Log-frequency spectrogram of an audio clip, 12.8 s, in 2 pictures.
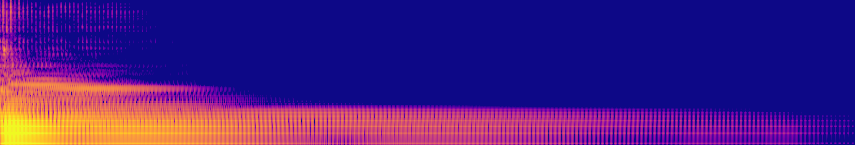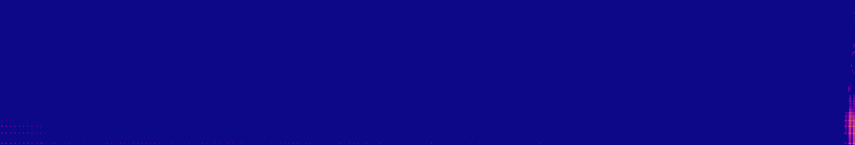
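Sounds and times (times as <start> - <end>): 
upright acoustic bass in E: 0.0 - 5.9.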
